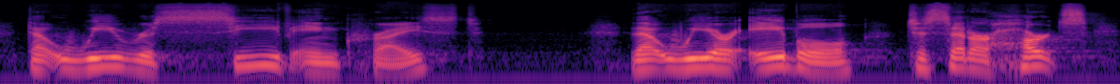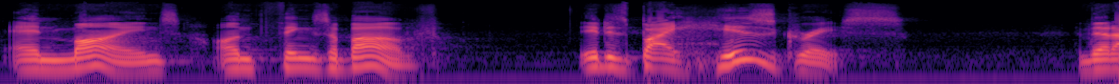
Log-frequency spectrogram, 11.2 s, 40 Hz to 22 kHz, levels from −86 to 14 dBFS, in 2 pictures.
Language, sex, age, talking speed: English, male, 30-49, 130 wpm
